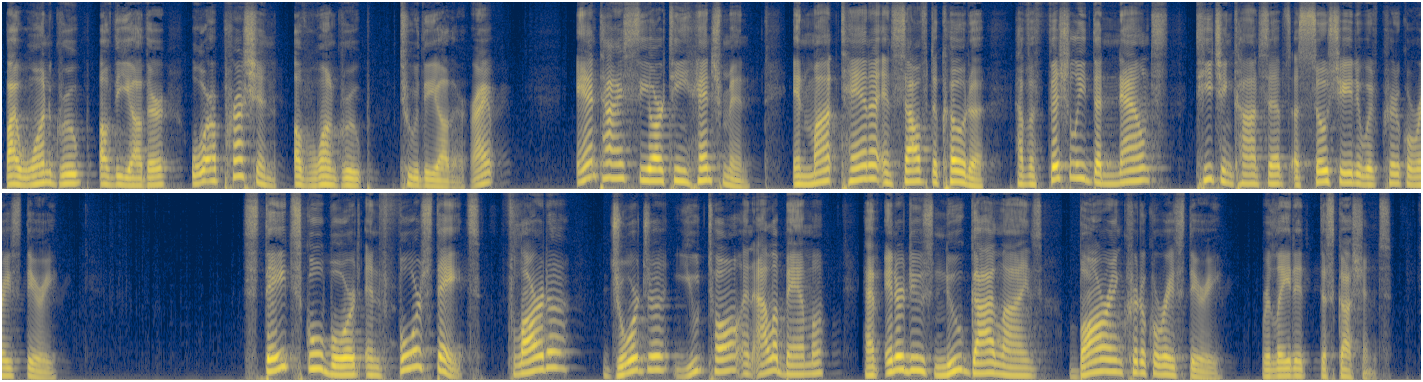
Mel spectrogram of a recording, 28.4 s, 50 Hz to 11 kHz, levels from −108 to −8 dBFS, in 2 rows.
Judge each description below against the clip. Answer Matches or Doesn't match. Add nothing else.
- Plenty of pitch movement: Matches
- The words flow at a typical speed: Doesn't match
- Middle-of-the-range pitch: Matches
